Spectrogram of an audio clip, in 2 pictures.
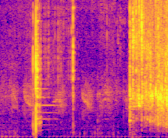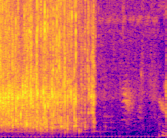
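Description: Water is poured into a pot of cooking dal, a loud splashing gush for about two seconds, framed by a few metallic clinks of utensils against the pot.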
